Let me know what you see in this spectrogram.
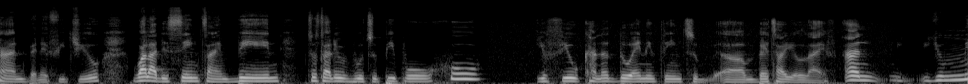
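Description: At 4.70 s the speech takes on a steady hiss, roughly 30 dB below the signal, and shifts in level by about 1 dB, all over a smooth 212 ms transition. At 9.10 s it returns to clean sound. This is digital radio blending to analogue: the receiver lost the digital stream and cross-faded to the station's FM broadcast, then blended back once reception recovered.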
